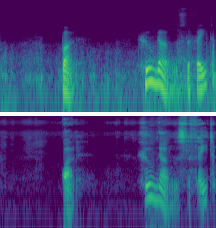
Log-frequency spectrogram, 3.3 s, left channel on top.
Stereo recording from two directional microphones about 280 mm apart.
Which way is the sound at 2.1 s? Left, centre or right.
Right.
